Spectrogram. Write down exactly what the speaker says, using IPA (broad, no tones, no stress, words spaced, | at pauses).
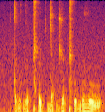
tɐɡoɡɵ ǁʰɵc ɟabd͡ʒɵ ǁʰubu ðu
